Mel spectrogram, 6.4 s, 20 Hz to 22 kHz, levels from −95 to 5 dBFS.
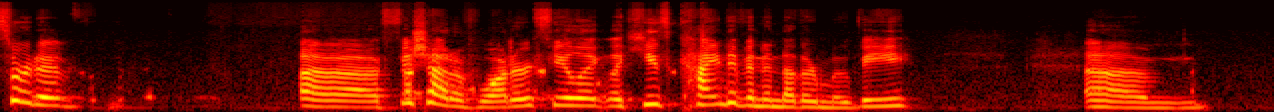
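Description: Echo leak occurs at 0.26–0.77, 2.0–2.11, 2.34–2.39, 2.67–2.75 and 5.93–5.99 s. A copy of the speech, delayed about 0.52 s, returns in short scraps. It is loudest near 2.0 s and quietest at 5.93 s, likely because a loudspeaker-side echo canceller passes residue.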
